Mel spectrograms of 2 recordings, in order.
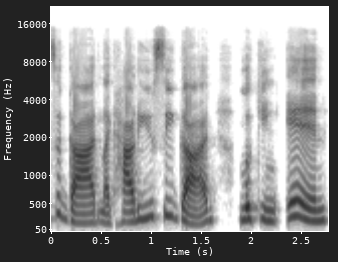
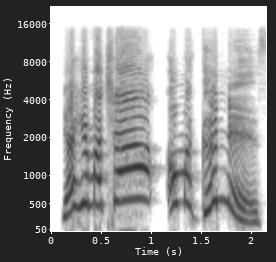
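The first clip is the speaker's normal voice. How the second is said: high-pitched surprised call to the listeners; startled exclaim. Real, not acted. Host reacts to her daughter waking up, high and surprised. Child interrupts, talks to her.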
